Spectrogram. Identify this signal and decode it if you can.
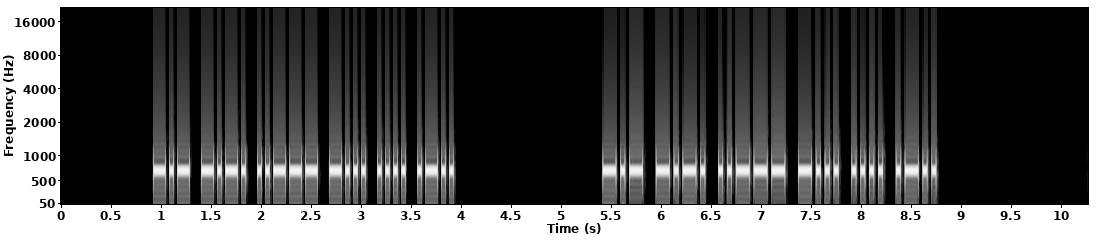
Morse code, heard as a keyed tone, about 29 wpm, 700 Hz. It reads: KC2BHL KC2BHL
